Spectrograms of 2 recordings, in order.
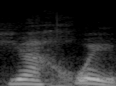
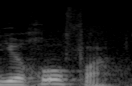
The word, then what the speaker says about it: Yahweh: Harusnya adalah Yahweh, bukan Yehova.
